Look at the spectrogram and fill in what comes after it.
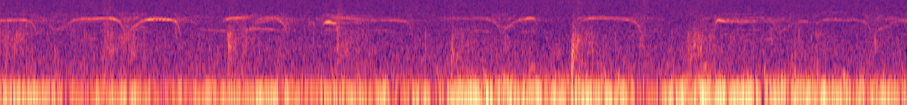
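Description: A bird calling again and again in short, high, arched notes, about two a second, with a few faint footsteps on the path.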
